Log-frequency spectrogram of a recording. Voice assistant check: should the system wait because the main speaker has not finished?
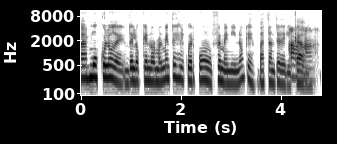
No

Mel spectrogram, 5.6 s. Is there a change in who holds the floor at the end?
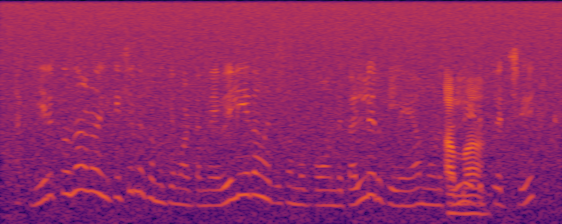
No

